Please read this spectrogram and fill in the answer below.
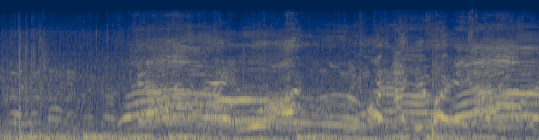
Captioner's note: crowd is shocked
